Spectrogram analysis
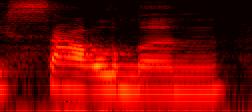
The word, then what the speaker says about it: salmon: Although with this as an exception, sometimes some native speakers, depending on where they're from, they sometimes pronounce the L in salmon and they say salmon.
